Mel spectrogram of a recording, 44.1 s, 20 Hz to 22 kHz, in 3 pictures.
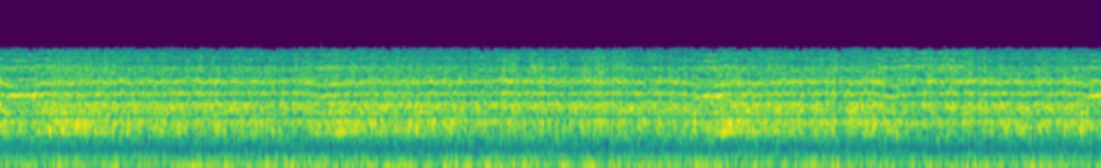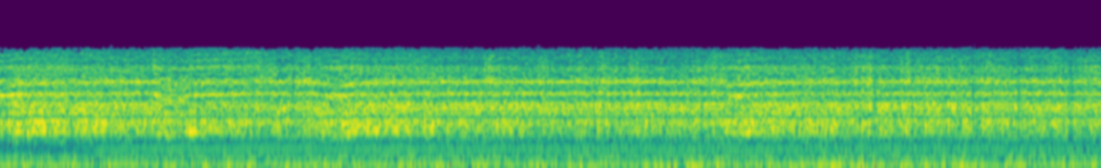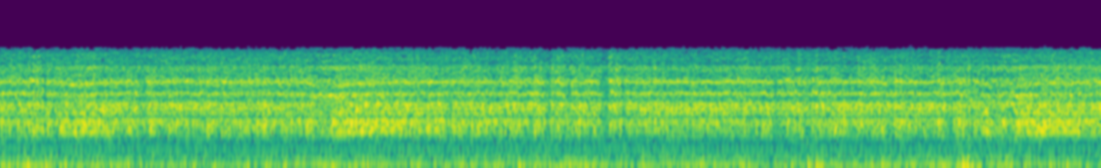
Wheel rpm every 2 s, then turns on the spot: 230, 230, 230, 230, 230, 230, 230, 220, 230, 230, 230, 230, 230, 230, 230, 230, 230, 230, 230, 230, 240, 230.
none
